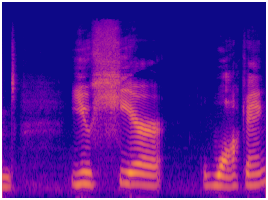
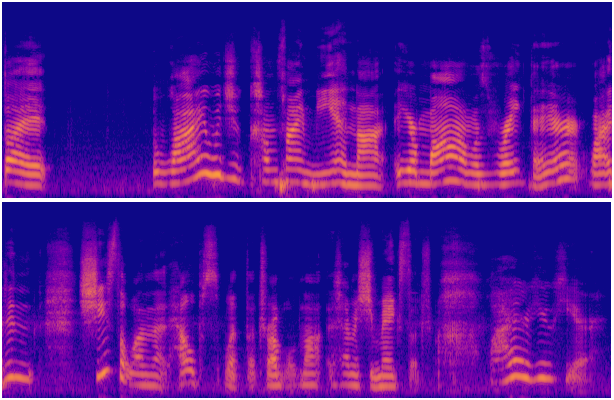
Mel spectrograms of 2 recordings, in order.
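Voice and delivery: put-on slightly drunk, tipsy speech; 3 semitones higher than usual. Voicing a father asking why his child came to him: a little drunk. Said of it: "I'm a little drunk".

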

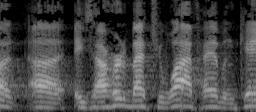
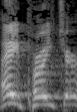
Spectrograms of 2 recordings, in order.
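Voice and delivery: mock-angry voice, higher and louder; 7 semitones higher, 7 dB louder than usual. A pastor retells a man's Monday morning phone call, imitating a mad caller. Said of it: "he sounded like he was mad".

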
